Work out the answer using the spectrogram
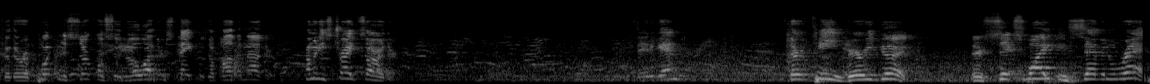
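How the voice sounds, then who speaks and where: A man with a fairly high voice presents to children in a simple teaching style. He poses questions and explains plainly, with clear outdoor noise around him. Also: normal speed, pauses often, a crowd in the background. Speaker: flag etiquette presenter. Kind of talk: educational talk to children. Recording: noisy outdoor event recording.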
